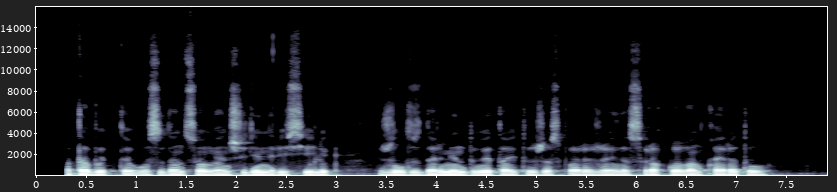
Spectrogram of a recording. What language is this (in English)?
Kazakh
